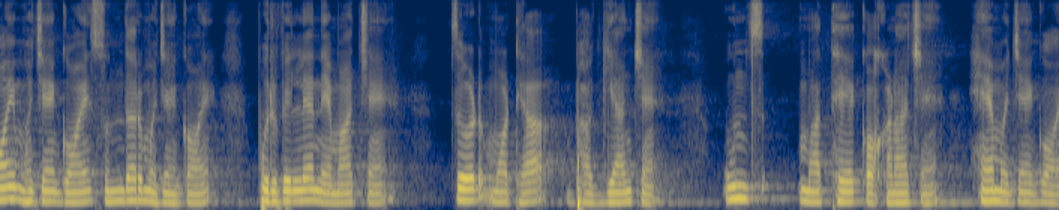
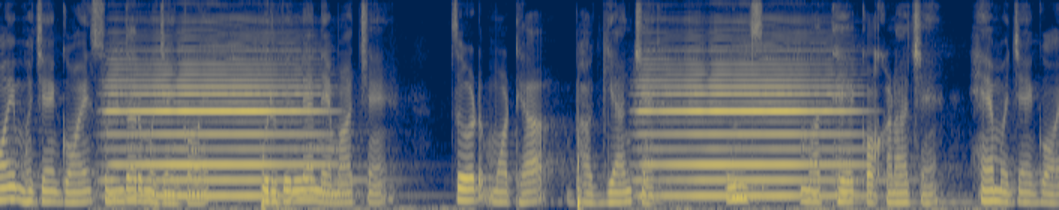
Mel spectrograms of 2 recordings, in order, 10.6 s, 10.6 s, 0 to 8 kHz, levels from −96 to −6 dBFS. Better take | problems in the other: first | background sound (Bowed string instrument); 3 dB above the speech

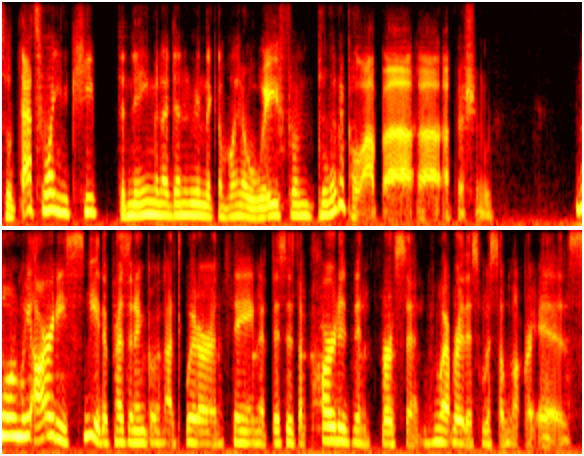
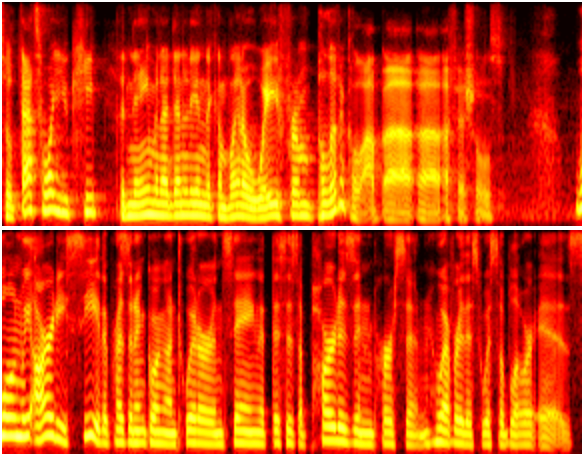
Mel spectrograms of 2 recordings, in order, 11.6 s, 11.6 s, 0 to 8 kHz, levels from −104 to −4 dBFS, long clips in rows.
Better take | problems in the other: second | noise reduction (neural diffusion model UNIVERSE++)

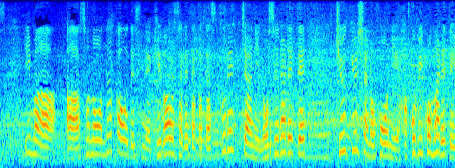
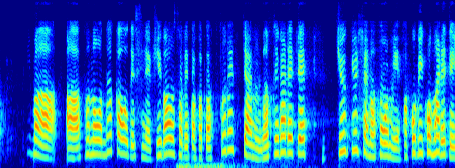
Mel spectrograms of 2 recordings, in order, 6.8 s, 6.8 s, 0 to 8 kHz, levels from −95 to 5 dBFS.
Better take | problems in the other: first | noise reduction (neural mask model DeepFilterNet 3)

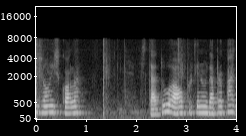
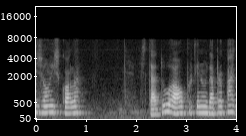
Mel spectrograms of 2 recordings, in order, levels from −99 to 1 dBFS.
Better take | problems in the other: second | background sound (Crushing); 19 dB below the speech

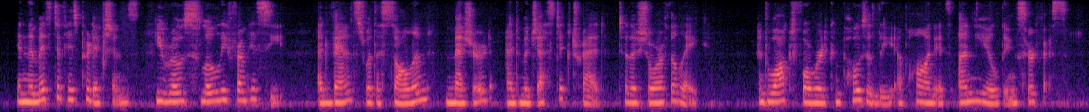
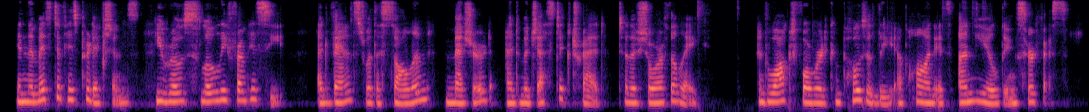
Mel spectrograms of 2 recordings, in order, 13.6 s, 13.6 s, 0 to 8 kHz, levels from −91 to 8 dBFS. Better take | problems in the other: first | noise reduction (neural mask model DeepFilterNet 3)

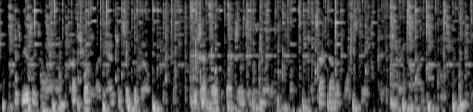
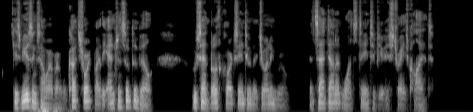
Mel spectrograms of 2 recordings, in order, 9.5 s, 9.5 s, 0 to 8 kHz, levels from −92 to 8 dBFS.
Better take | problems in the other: second | noise reduction (classical method Wiener filter)

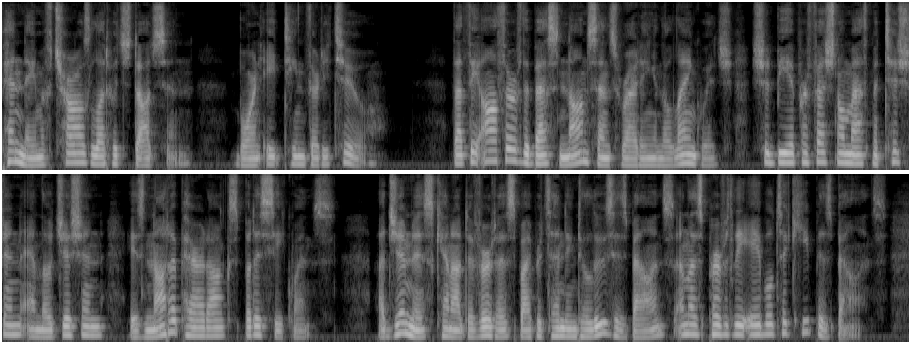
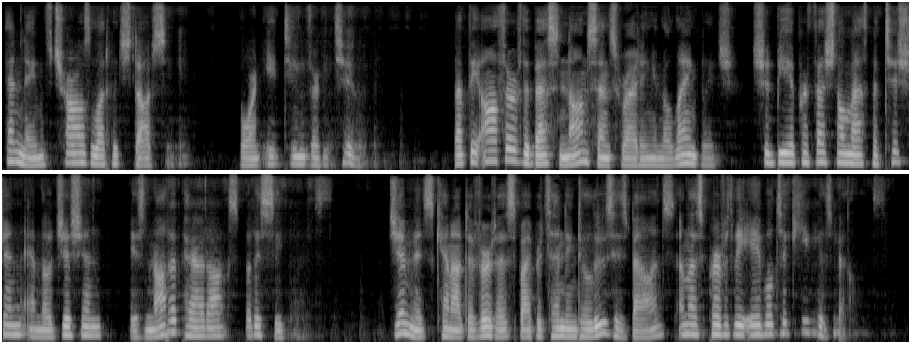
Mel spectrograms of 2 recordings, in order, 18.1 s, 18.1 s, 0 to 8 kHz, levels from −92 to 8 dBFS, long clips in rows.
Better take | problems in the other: first | noise reduction (neural mask model DeepFilterNet 3)

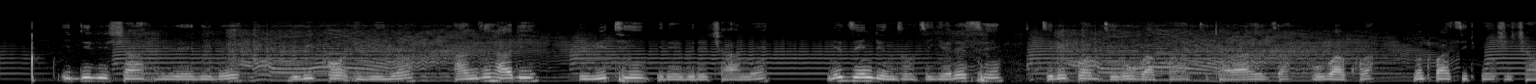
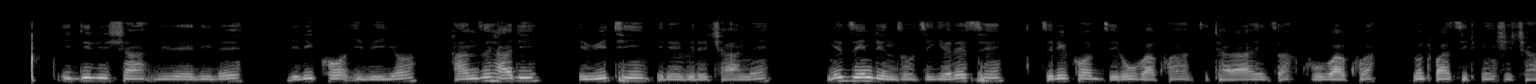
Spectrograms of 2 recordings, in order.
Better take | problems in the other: second | background sound (Motorcycle + Trumpet); 11 dB below the speech

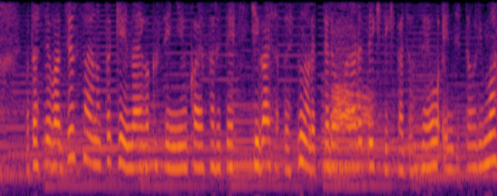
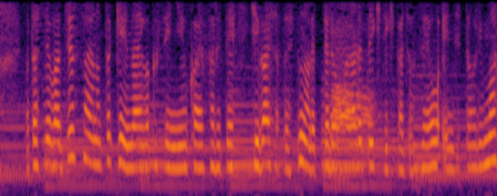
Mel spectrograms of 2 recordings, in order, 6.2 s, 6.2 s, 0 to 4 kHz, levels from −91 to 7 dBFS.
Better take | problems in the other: second | background sound (Wind instrument, woodwind instrument); 19 dB below the speech

